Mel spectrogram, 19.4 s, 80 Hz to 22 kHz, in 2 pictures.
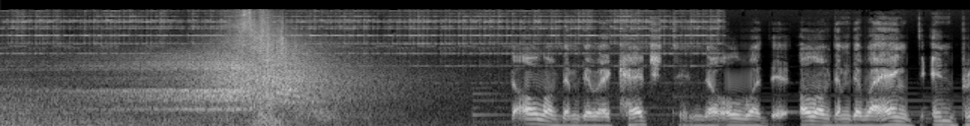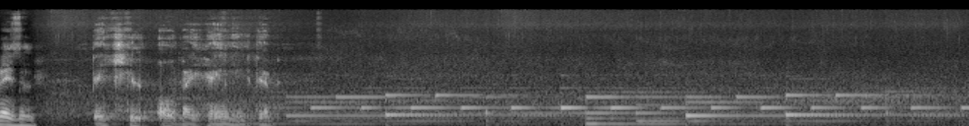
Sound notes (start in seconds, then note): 2.8 gunfire blasting; 13.6 soft uneasy music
